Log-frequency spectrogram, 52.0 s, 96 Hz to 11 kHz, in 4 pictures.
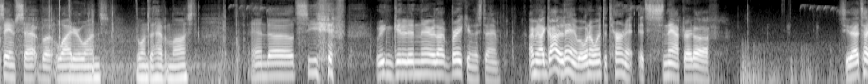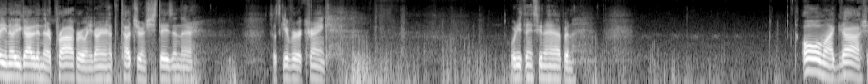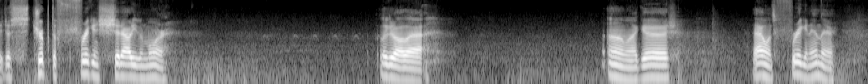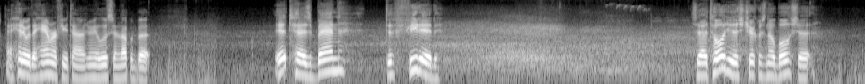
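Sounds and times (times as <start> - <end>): outdoor background noise: 0.0 - 52.0.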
